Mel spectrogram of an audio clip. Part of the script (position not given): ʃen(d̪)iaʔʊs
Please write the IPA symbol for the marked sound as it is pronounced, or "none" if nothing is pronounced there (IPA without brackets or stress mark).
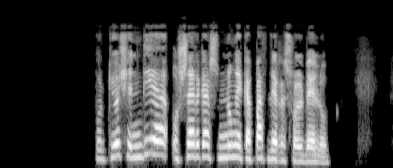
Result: d̪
